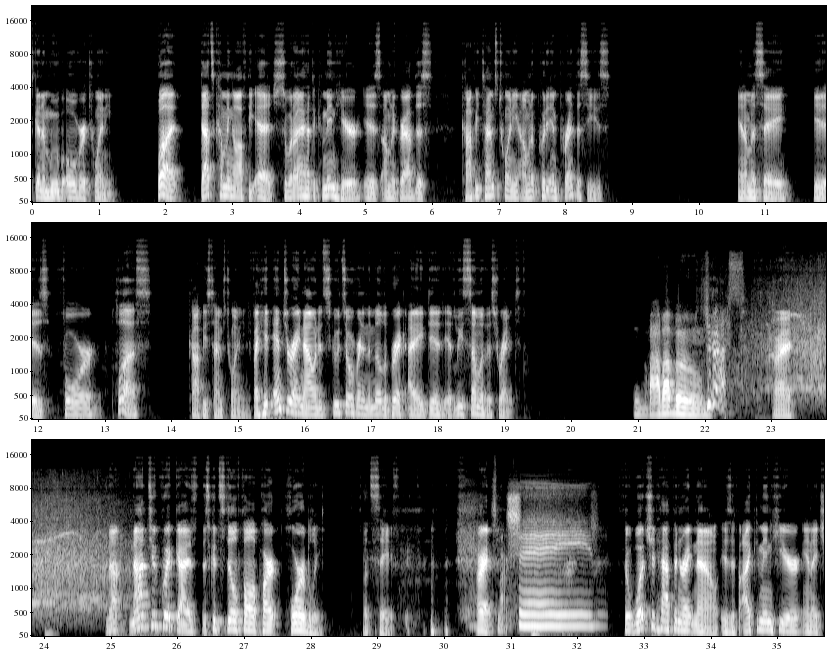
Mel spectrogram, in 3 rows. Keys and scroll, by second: 6.7 shift+0, 7.7 Left, 7.9 Left, 8.0 Left, 8.2 Left, 8.3 Left, 8.6 Left, 8.7 Left, 8.8 Left, 9.0 Left, 9.8 shift+9, 10.4 Left, 12.1 4, 13.0 shift+=, 19.4 Return, 28.8 super+s.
